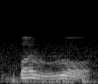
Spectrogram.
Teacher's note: lam dengan ra tu ada sabdu, kita akan buangkan lam tu, bal ra kan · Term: Mutaqaribain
